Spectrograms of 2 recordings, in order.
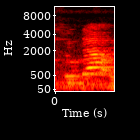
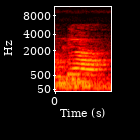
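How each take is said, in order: First: The word is said in full with an initial s. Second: The word is said without its initial s. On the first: This is the standard form. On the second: This is the casual slang form.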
